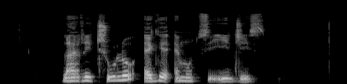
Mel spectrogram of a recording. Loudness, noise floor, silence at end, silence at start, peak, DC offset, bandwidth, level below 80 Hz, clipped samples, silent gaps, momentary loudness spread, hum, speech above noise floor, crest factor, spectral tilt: -23 LUFS; -71 dBFS; 0.85 s; 0.65 s; -4 dBFS; under 0.1%; 11.5 kHz; -72 dBFS; under 0.1%; none; 9 LU; none; 50 dB; 20 dB; -5 dB/octave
